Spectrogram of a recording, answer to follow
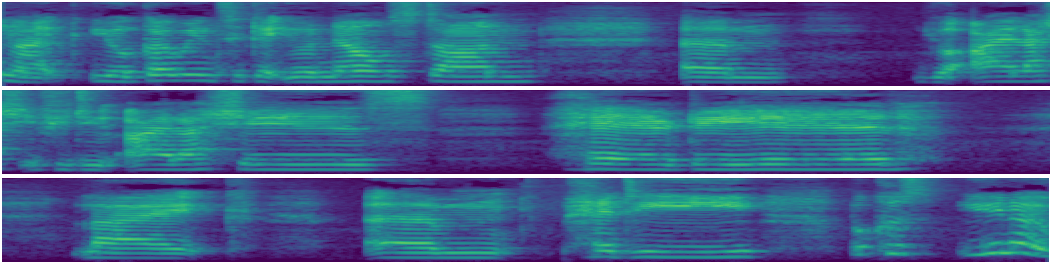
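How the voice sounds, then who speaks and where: A young woman gives casual, encouraging advice in a slangy, informal vlog style. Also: medium pitch. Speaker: self-help vlogger.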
